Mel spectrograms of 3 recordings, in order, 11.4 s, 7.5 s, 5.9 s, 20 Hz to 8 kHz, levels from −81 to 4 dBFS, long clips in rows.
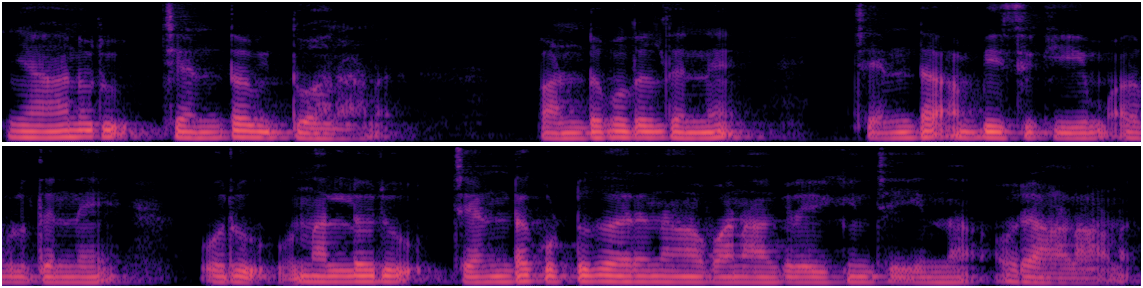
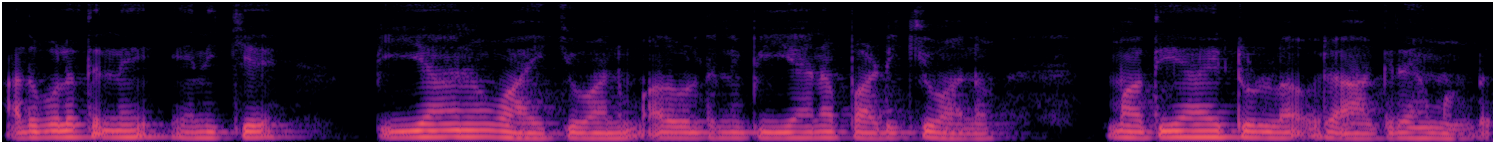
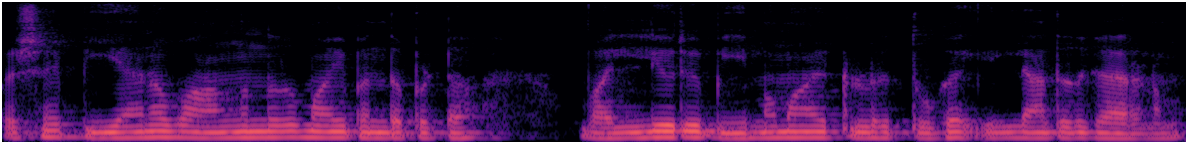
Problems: low volume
